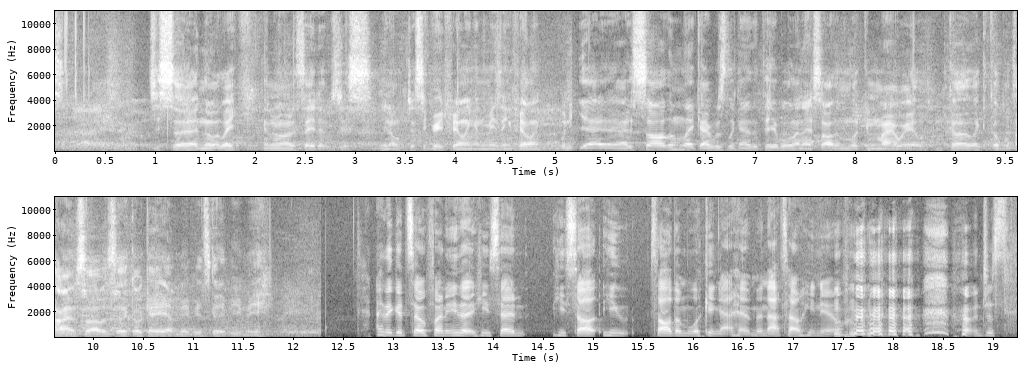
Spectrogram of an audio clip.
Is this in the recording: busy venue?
yes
